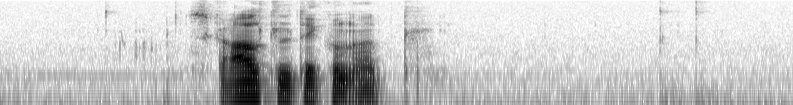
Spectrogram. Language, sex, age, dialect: Faroese, male, 15-35, Norðuroyggjar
